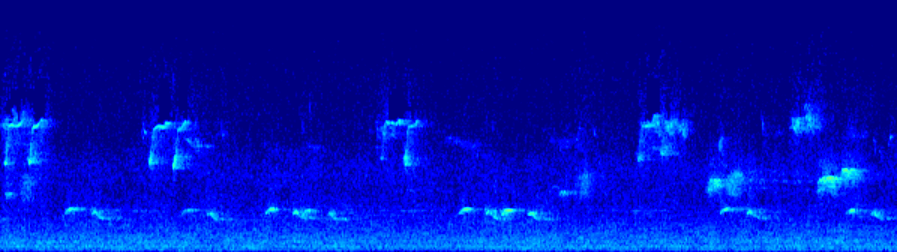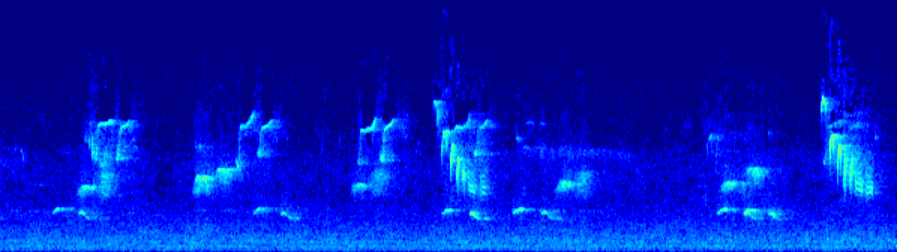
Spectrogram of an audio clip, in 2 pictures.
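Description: Faint birdsong: short chirps and quick falling notes repeated every second or two over a steady hiss, with a louder run of chirps near the end.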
